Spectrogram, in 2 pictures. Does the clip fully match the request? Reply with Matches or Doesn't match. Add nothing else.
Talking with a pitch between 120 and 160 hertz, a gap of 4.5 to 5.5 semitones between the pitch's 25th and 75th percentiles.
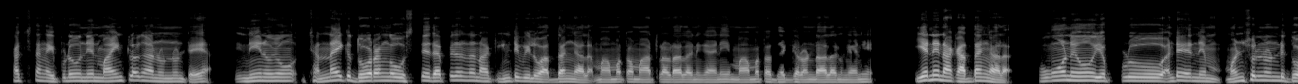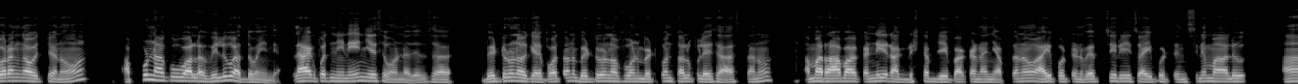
Matches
